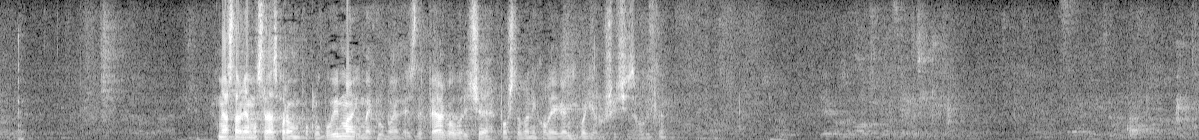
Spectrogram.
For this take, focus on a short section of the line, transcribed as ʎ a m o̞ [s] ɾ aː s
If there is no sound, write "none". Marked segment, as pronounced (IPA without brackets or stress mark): s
